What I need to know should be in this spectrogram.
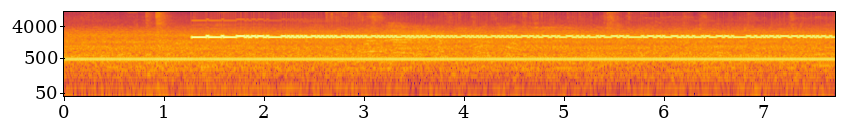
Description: RTTY (50 baud, 170 Hz shift), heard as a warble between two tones, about 2100 Hz centre, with radio static, fading, a steady whistle near 480 Hz and the noise of a cafe. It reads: RYRYRYRYRYRYRYRY AGN? AGN? PSE …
